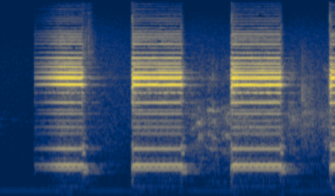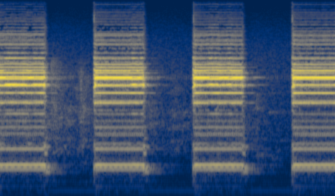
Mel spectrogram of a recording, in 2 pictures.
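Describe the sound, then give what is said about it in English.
A car alarm in a busy parking lot honks over and over in a steady rhythm, seven loud blasts of nearly a second each with short gaps between, without any talking. “I had no idea why this alarm was going off.”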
